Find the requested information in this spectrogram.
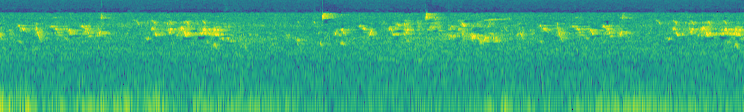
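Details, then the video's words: A wild creamy-bellied thrush at Praia da Gamboa, Santa Catarina, Brazil, sings thin, scattered high chirps and short warbled notes, fairly faint over a steady low rumble of outdoor noise. "CANTO SELVAGEM DO SABIÁ-POCA"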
